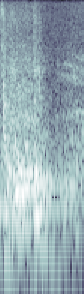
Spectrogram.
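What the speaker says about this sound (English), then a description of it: "Down here is a massive drawer." A large drawer in a hotel room at the Mercure Koblenz slides open in a single short, soft scraping movement, heard close by and alone.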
